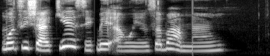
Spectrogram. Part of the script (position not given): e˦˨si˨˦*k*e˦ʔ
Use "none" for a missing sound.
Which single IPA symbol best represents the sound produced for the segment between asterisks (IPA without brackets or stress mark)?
k͡p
